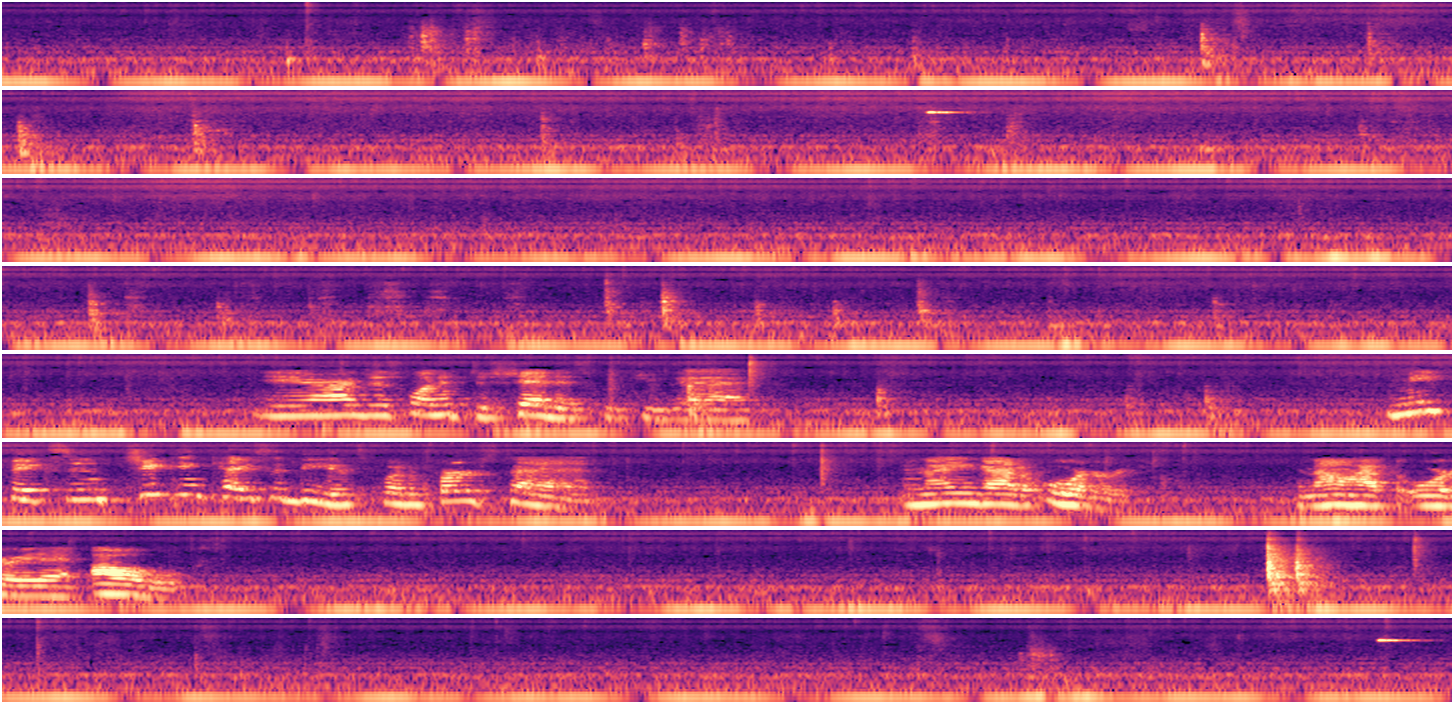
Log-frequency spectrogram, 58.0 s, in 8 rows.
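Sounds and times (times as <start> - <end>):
food sizzling in a pan: 0.0 - 58.0
wooden spatula scraping a pan: 5.6 - 11.0, 12.2 - 15.5, 22.1 - 28.1.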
